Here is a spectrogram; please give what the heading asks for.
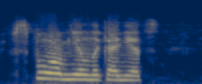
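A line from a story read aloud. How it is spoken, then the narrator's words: Laughing. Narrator (Russian): Она рассмеялась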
